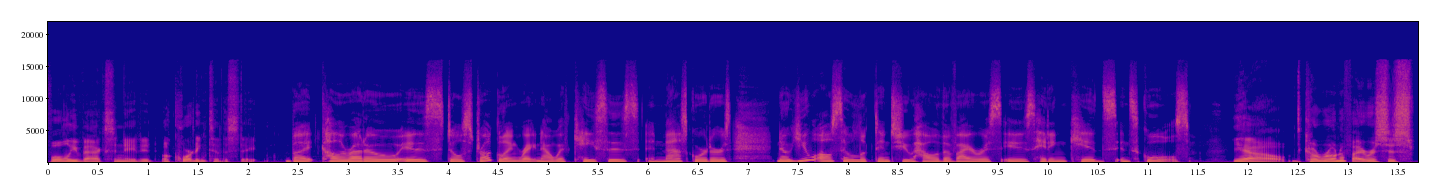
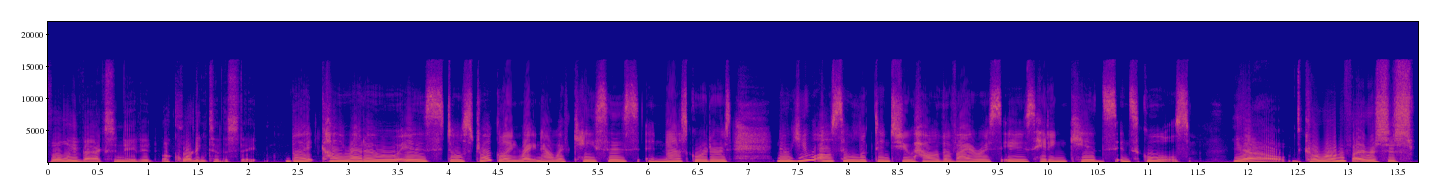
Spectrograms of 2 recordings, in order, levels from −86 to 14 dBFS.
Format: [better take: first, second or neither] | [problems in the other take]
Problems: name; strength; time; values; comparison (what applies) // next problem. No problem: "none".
first | distortion; slight; 9 dB below the speech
